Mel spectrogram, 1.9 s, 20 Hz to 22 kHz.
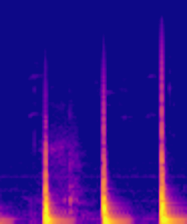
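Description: Buchla modular synthesizer pendulum ratchet set to division A, clocked through a 210e setup: three sharp, knock-like percussive hits, each decaying quickly, evenly spaced about half a second apart and loud against silence.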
